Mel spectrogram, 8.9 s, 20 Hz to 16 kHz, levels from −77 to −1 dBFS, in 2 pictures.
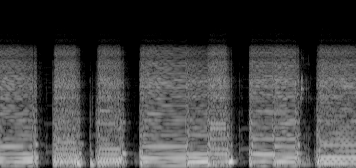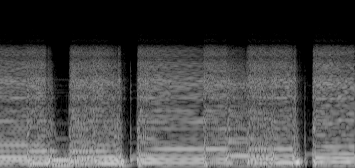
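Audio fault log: Nothing to log here; no problems turn up anywhere in this one.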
